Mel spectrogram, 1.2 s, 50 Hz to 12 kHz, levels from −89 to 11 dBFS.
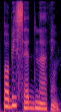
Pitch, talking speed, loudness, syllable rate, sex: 175 Hz, 145 wpm, -19 LUFS, 4.6 syllables/s, female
